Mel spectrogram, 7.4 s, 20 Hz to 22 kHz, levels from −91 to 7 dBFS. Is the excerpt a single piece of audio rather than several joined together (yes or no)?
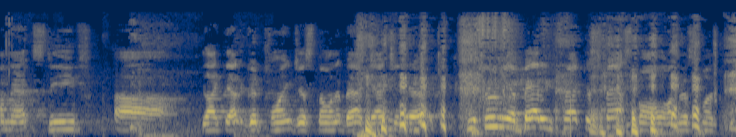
yes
